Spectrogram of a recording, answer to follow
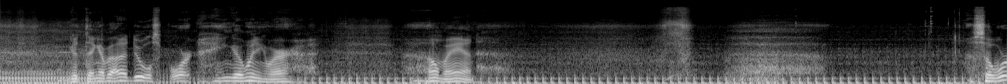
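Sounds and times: motorcycle engine at low revs: 0:00.0 - 0:10.0.

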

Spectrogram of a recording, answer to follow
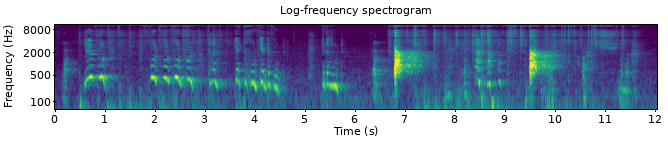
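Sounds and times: small dog barking: 0:06.8 - 0:07.4, 0:09.5 - 0:10.1.

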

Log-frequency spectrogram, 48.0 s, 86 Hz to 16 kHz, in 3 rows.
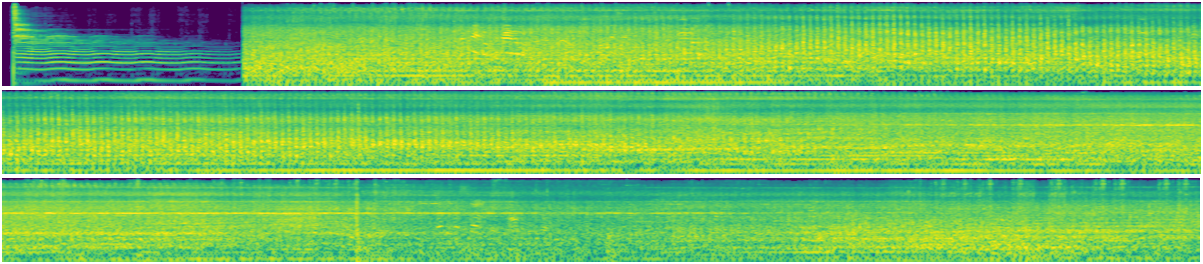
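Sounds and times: helicopter running: 0:00.4 - 0:47.9
voices: 0:35.6 - 0:39.8.

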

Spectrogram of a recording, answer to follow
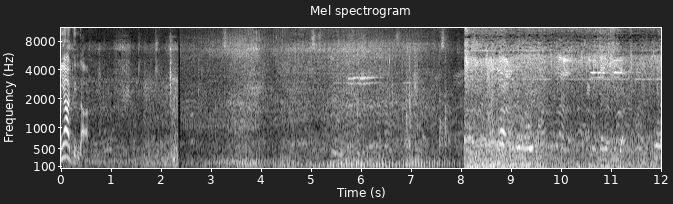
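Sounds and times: faint voices: 0:06.3 - 0:12.0.

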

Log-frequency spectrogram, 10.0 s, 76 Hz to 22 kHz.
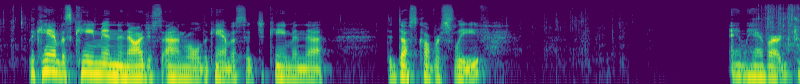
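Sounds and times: plastic sleeve crinkling: 0:00.0 - 0:01.6, 0:05.6 - 0:08.6, 0:09.2 - 0:10.0.

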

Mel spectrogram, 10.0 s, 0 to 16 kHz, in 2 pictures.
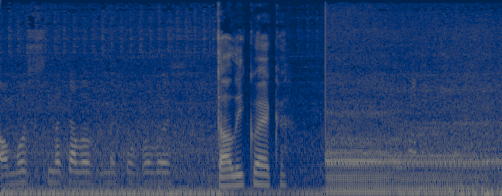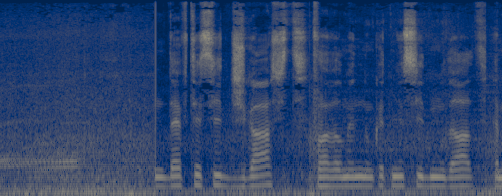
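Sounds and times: motorcycle engine pulling away: 0:03.3 - 0:06.5
wind rumble: 0:03.3 - 0:06.6.

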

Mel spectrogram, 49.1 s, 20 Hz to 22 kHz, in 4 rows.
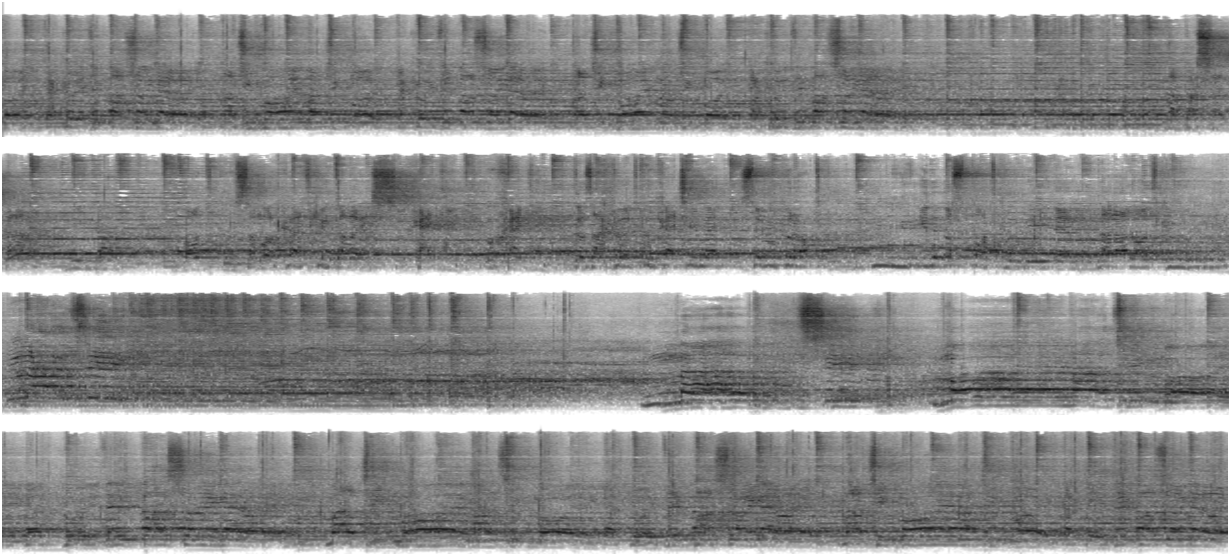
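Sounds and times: audience singing along: 0:00.0 - 0:12.4, 0:24.5 - 0:49.0
person singing: 0:00.0 - 0:29.8, 0:30.9 - 0:49.0
strummed guitars: 0:00.0 - 0:49.0
voices: 0:11.4 - 0:29.7
audience whooping: 0:24.6 - 0:32.5.

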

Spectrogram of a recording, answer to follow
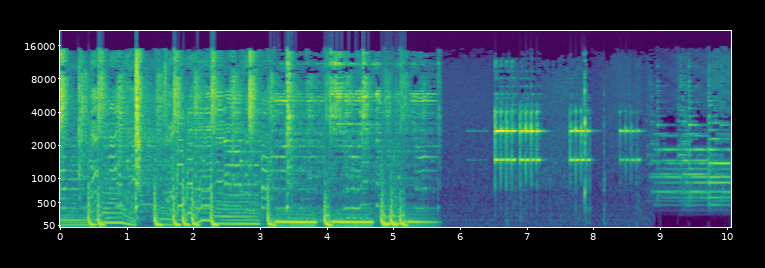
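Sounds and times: hip hop music with heavy bass: 0:00.0 - 0:05.3
smartphone alarm beeps: 0:06.1 - 0:08.8.

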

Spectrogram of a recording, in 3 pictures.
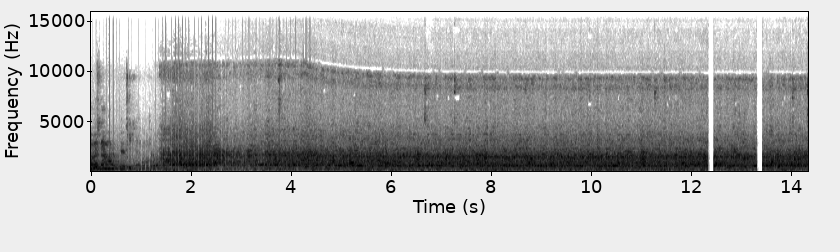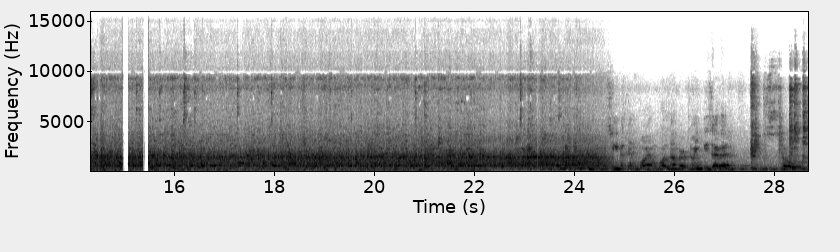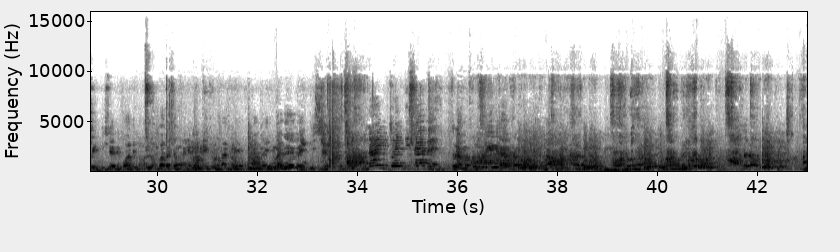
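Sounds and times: lottery machine blower rushing: 0:00.0 - 0:25.2, 0:35.9 - 0:43.0.

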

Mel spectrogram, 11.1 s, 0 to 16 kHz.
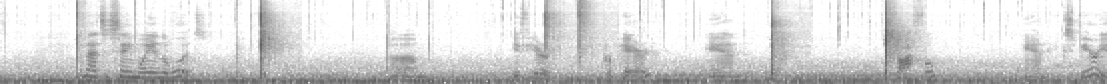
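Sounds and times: campfire crackling: 0:00.0 - 0:11.0
low steady rumble: 0:00.0 - 0:11.0.

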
